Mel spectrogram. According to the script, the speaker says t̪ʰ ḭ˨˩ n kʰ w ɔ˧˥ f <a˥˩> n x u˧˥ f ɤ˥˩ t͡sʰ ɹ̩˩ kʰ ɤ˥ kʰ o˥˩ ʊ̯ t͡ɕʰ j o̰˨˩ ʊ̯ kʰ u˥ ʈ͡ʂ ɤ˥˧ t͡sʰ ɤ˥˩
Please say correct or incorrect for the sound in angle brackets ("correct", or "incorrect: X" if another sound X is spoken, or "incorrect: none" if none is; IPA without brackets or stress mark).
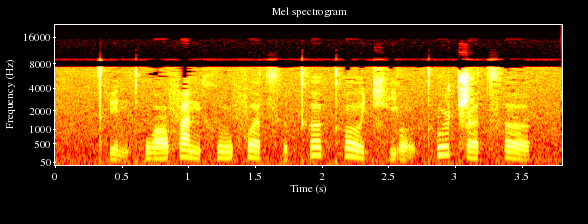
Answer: correct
